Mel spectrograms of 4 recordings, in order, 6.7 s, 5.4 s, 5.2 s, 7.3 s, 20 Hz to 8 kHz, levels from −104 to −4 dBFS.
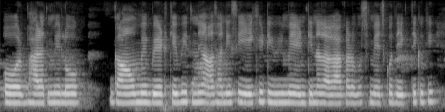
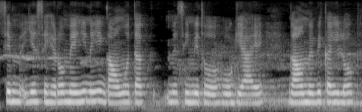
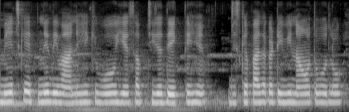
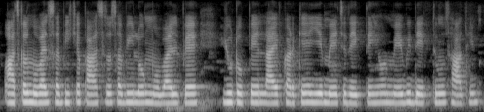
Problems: background sounds at intervals, background conversations at intervals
